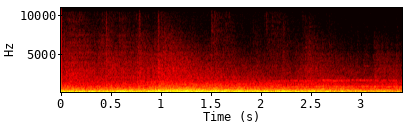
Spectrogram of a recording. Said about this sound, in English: But he was about 6 years old when he discovered the grain silos on the farm. They would be empty until the harvest started, so they were like his own private echo chamber. If you jump up and down inside them, you can actually create thunder.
